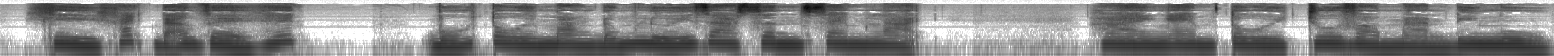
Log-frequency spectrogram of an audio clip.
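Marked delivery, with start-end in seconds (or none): none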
